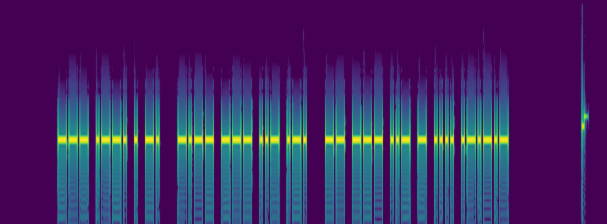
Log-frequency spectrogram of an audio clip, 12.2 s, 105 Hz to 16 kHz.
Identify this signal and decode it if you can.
Morse code, heard as a keyed tone, about 22 wpm, 700 Hz. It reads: OPEN YOUR MOUTH.
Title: Sentences from Top 1500 Words 22wpm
